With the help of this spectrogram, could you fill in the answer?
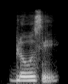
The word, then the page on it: blowzy: Indian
